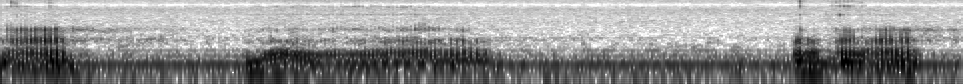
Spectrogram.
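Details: Sleeping Shiba Inu snoring indoors: low rumbling breaths, a rough drawn-out inhale near the start, another around the middle, and a louder snort-like breath toward the end, with a steady low hum behind.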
